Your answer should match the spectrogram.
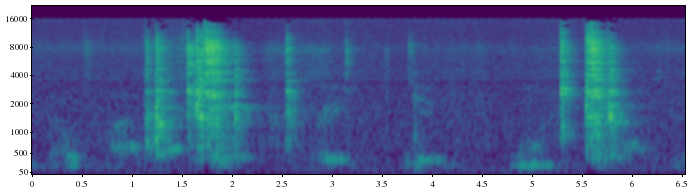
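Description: Metal clinking and rattling from a weight-stack exercise machine, in two loud bursts about a second in and near the end.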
